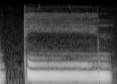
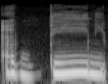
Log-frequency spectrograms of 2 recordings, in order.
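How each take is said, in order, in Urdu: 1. یہ لفظ شروع میں ہمزہ کے بغیر، پچھلے لفظ سے روانی کے ساتھ جُڑ جاتا ہے۔ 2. یہ لفظ ہمزہ اور سُر کے ساتھ شروع ہوتا ہے۔ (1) "پیچھے سے ملا کر پڑھیں گے تو حمزۃ الوصل پروناؤنس نہیں ہوگا" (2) "اگر اس کو الگ سے پڑھیں گے تو الدینی پڑھا جائے گا. فتح لگا کر پڑھیں گے"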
